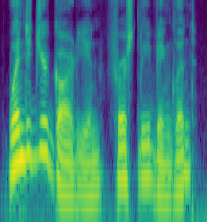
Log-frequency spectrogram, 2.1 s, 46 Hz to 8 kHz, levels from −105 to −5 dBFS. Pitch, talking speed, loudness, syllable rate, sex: 135 Hz, 205 wpm, -22 LUFS, 5.6 syllables/s, female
